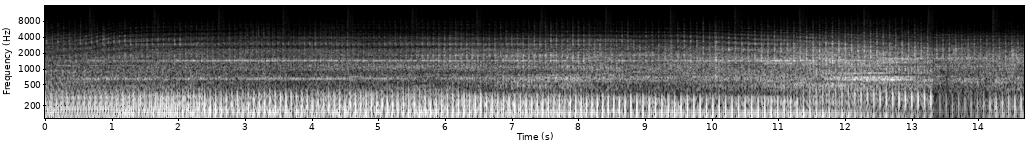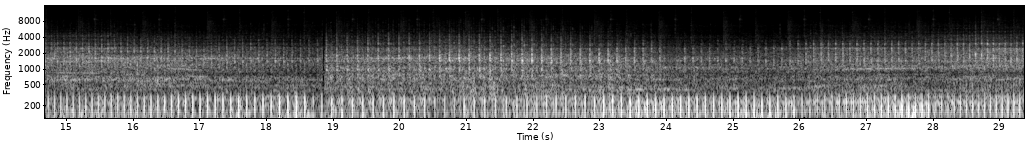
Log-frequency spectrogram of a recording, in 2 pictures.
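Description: Single-cylinder diesel engine of a two-wheel walking tractor chugging with a fast, even knock as it hauls a trailer through deep mud. The sound dips and changes abruptly about halfway through.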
